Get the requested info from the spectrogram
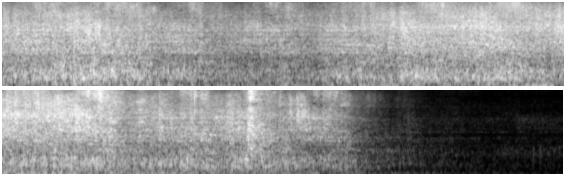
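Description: Loaded covered hopper cars of a grain train rolling past, steel wheels rumbling with sharp clicks and clatter. About three-quarters of the way through the last car goes by and the noise falls away quickly.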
